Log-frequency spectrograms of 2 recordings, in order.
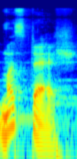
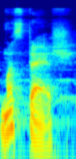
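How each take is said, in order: First: The word ends with a sh sound. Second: The word ends with a sh sound.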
